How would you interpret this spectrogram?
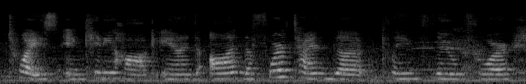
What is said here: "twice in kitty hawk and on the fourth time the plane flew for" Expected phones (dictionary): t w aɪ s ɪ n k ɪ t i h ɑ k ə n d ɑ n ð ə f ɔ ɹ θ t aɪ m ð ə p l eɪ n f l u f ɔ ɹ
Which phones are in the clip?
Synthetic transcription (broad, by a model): t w aɪ s ɪ n k ɪ t i h ɑ k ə n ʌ n ð ə f ɔ ɹ θ t aɪ m ð ə p l eɪ n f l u f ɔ ɹ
